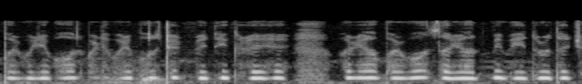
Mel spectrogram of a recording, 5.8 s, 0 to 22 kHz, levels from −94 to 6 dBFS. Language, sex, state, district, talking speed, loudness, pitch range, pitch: Hindi, female, Himachal Pradesh, Shimla, 215 wpm, -19 LUFS, 290-310 Hz, 300 Hz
